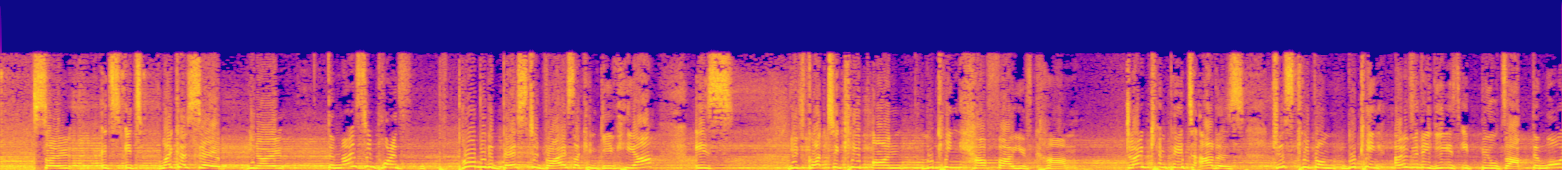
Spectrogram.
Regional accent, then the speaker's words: Australia; Look, being an Australian revert, when I first started out, I didn't know, obviously, any Arabic.

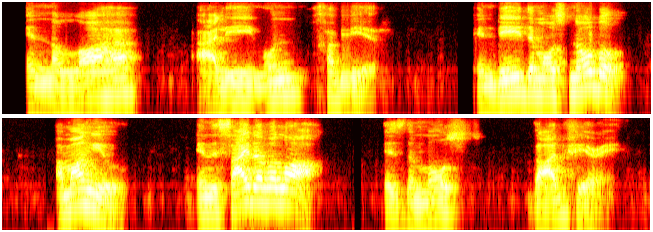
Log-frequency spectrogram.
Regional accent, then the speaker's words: Kingston, Jamaica; born there; when I was born in Kingston, Jamaica, my Christian parents were told that their son would grow up to become a Muslim scholar

